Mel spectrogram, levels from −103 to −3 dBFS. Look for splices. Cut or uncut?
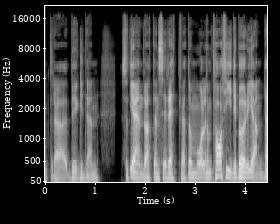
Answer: cut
